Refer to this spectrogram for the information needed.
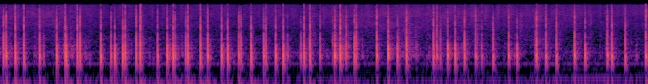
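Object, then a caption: Small cardboard product box. Fingernails tap quickly and continuously on a small, hollow, printed cardboard headphones box held close to the microphone. The result is a rapid stream of short, dry, hollow clicks with a papery midrange tone and almost no ring.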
